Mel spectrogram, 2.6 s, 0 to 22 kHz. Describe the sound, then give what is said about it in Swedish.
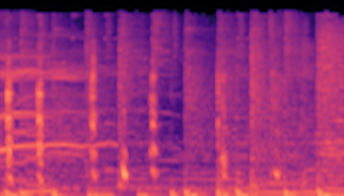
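A human voice mimics the two-syllable begging call of a 3-4 week old young magpie with a string of short, harsh, squawky two-part chirps in quick irregular succession, fairly loud, with no other talk. “Det är så jävla likt. Det är som en skata är i soffan här nu med oss.”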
